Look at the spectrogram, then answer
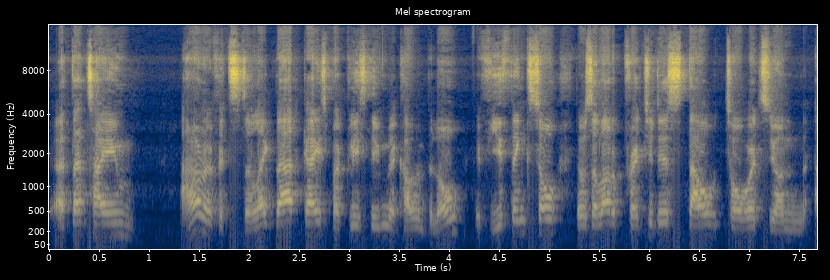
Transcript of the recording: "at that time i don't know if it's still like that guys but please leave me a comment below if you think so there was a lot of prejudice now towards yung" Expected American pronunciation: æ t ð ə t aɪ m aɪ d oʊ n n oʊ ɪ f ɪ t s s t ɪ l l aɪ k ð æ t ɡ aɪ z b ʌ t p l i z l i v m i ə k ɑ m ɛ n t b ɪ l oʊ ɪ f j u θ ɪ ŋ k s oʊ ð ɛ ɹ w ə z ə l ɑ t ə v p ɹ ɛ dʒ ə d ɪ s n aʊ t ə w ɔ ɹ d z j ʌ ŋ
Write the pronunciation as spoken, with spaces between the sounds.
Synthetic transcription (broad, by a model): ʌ t ð ə t aɪ m aɪ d oʊ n n oʊ ɪ f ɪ t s s t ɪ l l aɪ k ð æ t ɡ aɪ z b ʌ t p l i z l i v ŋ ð ə k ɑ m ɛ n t b ɪ l oʊ ɪ f j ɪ θ ɪ ŋ k s oʊ ð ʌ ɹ w ə z ə l ɑ t ə v p ɹ ɛ dʒ ə d ɪ s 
